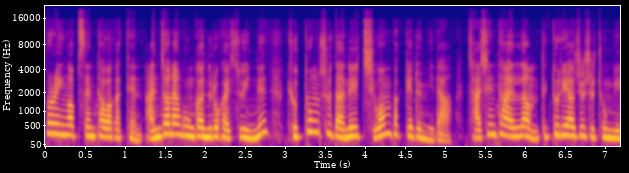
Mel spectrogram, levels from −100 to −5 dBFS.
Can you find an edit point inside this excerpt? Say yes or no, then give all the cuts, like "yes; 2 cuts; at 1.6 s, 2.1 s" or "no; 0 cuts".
yes; 1 cut; at 5.1 s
